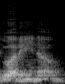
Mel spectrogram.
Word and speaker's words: Guarino: Ah, yes, Mr. Guarino. They pronounce it correctly.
